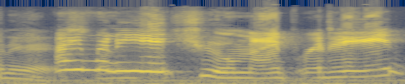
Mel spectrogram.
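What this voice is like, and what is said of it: Impression of a cackling witch voice. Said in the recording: “That sounded like I did a really good impression.”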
